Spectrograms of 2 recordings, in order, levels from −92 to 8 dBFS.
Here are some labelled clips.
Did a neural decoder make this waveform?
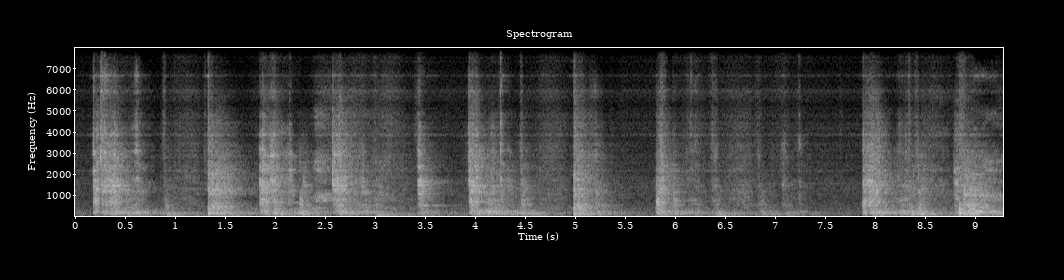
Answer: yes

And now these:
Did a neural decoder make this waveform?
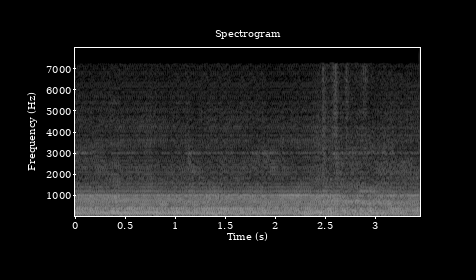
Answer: yes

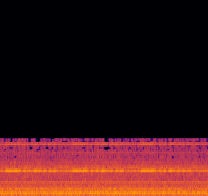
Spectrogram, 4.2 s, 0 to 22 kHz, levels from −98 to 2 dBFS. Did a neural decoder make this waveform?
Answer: no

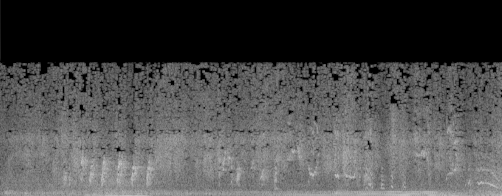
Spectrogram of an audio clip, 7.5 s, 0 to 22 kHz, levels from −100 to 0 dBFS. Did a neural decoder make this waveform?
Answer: no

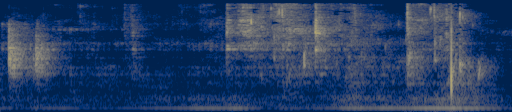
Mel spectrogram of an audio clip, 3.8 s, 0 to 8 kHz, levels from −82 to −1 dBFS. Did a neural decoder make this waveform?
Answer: no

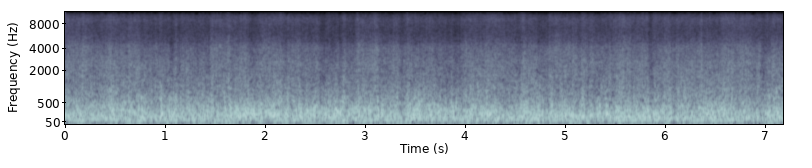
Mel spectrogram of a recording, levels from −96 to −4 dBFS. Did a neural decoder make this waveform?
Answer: no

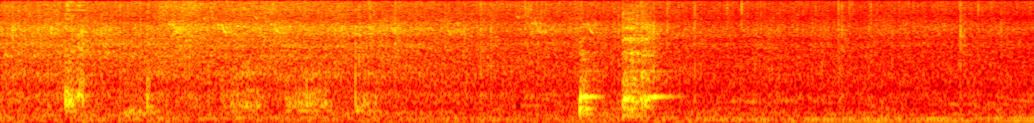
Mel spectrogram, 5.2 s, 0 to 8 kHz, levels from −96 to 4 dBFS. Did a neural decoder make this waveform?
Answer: no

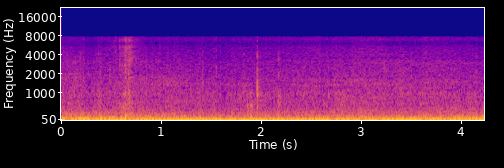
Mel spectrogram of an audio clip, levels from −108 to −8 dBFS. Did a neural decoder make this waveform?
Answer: no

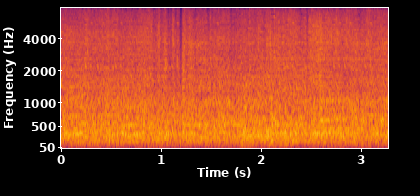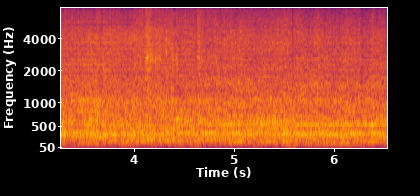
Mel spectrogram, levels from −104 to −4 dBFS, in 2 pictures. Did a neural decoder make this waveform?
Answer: yes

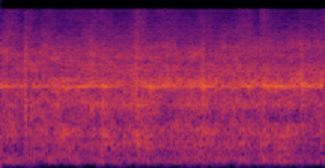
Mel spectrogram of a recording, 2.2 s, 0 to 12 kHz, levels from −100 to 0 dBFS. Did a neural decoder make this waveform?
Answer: yes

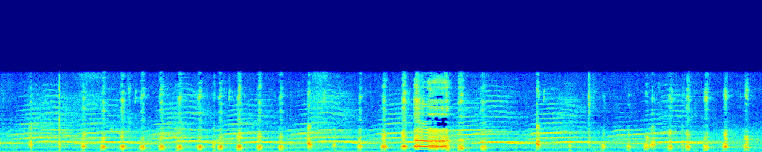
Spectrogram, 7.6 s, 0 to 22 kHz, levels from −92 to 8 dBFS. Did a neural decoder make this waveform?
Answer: no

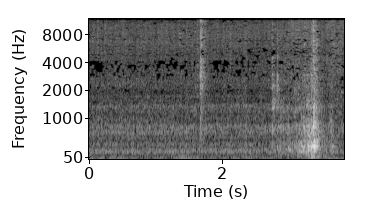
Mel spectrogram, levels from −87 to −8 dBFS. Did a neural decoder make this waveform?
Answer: no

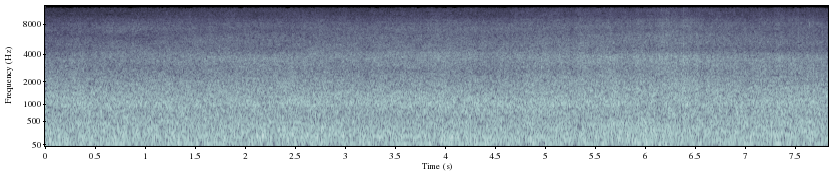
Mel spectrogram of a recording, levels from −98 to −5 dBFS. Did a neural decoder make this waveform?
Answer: no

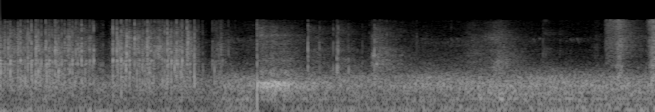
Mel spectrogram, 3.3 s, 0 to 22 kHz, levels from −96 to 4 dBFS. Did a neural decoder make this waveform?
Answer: no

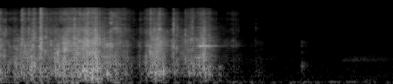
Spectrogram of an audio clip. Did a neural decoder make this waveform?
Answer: yes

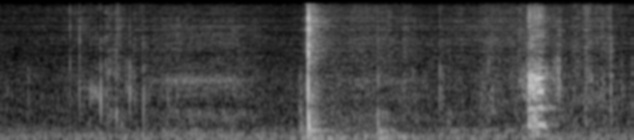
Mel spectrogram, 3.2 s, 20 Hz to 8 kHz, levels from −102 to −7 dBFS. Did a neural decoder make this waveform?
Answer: yes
